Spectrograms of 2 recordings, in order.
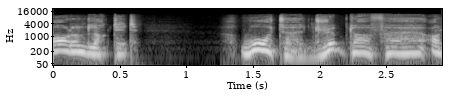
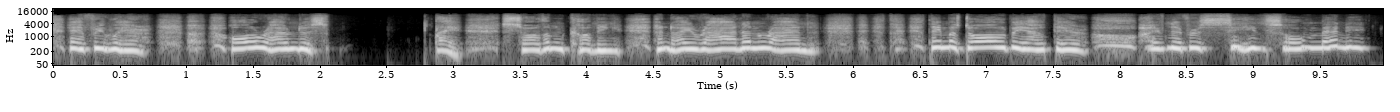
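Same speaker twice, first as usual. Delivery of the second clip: frightened; 9 semitones higher than usual. A narrator's reading. Missus Badger telling Mister Edgar of the growlers, high and frightened. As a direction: tumble it out after running.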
